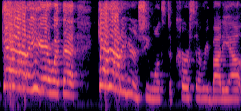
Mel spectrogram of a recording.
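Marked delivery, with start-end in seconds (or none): 0.0-2.0 high, loud imitated heckling; crowd shouting. Onlookers to the cursing wife, high loud shouted imitation. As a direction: yell it like an outraged onlooker. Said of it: "people started saying".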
